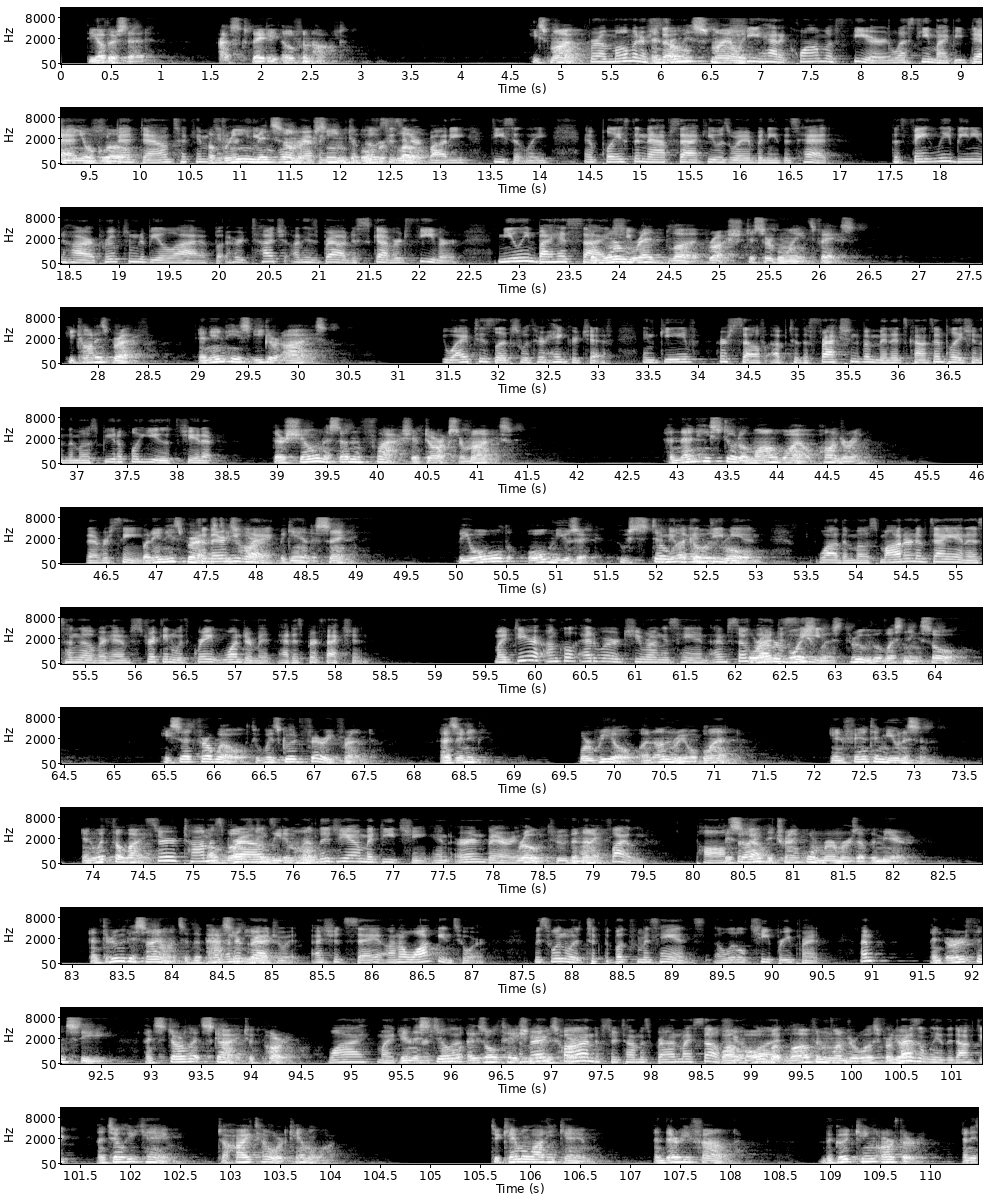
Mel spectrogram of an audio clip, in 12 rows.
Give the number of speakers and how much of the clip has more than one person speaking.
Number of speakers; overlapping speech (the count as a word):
two, about 19%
